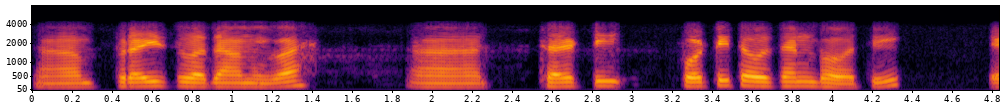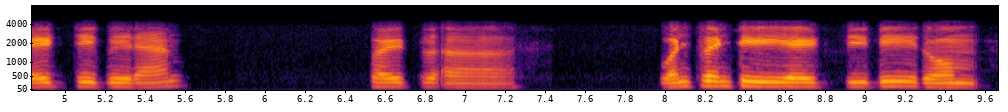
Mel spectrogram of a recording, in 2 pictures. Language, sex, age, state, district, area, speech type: Sanskrit, male, 18-30, Karnataka, Chikkamagaluru, rural, conversation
